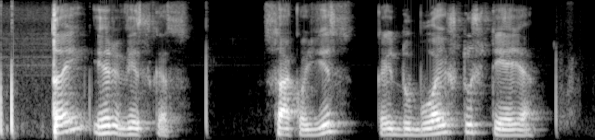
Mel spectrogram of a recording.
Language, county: Lithuanian, Šiauliai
